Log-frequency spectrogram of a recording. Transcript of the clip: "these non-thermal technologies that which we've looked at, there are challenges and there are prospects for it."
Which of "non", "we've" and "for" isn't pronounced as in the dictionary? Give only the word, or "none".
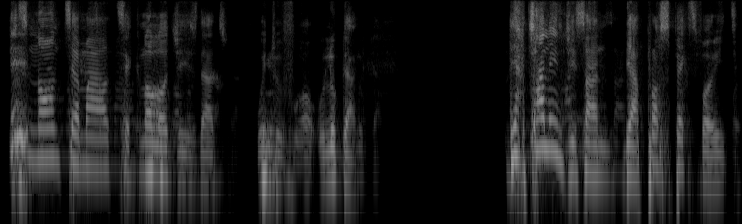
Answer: we've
